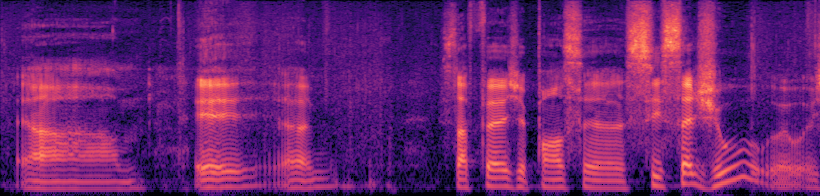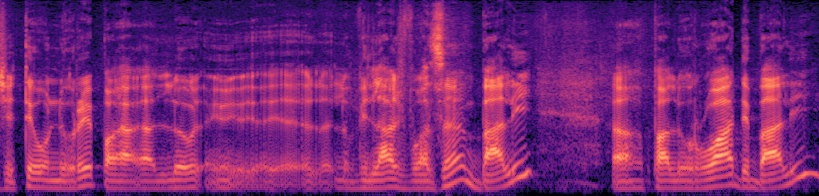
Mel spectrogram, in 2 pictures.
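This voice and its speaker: A man with a Cameroonian accent, fairly low in pitch, at a very slow pace with long, frequent pauses and ordinary pitch variation. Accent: Cameroonian anglophone accent in French. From Cameroon, anglophone North-West (Momo, Bamenda). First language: English (speaking French). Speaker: university founder and professor. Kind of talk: TV interview. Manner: halting, many hesitations.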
